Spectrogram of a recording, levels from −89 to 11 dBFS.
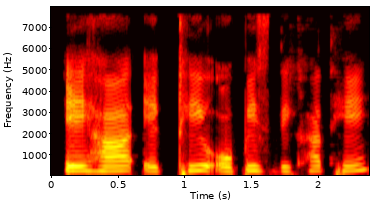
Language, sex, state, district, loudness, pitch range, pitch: Chhattisgarhi, female, Chhattisgarh, Jashpur, -19 LUFS, 220-240 Hz, 235 Hz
